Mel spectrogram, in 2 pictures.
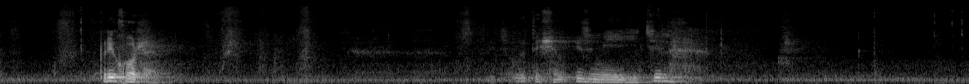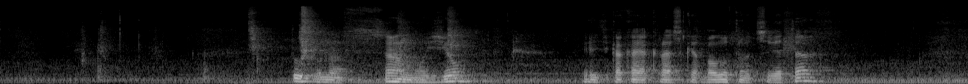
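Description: A young man speaks calmly close by, in short bursts with pauses.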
